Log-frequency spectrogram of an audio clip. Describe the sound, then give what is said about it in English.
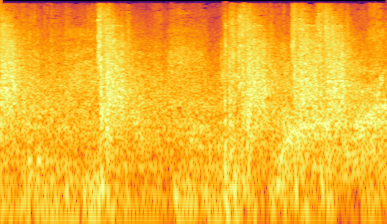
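Video game gunfire from a werewolf and zombie shooter demo at a press conference, heard as dense, loud, noisy bursts. A few sharper blasts stand out over a continuous roar of fire. “Why do you use a pistol when you need a machine gun?”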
